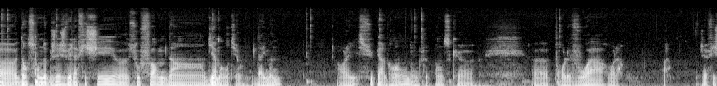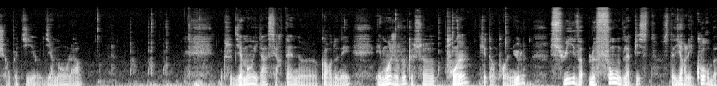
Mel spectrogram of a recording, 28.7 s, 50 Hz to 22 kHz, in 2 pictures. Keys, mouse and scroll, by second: 1.0-4.1 drag, 6.1-7.5 drag, 8.2 click, 11.1-16.2 drag, 16.8 middle click, 17.2 middle click, 17.5 middle click, 18.2-22.1 alt+drag, 22.4 alt+middle click, 22.4-23.5 alt+scroll up 4, 22.7 alt+middle click, 23.0 alt+middle click, 23.3 alt+middle click, 23.9 alt+middle click, 27.8 alt+click.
